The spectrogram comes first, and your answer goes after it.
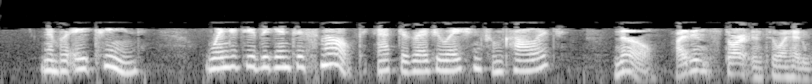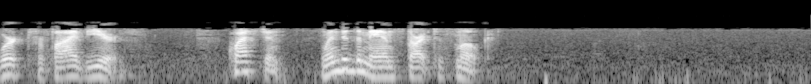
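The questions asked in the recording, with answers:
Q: when did the man start to smoke?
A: After he had worked for 5 years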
